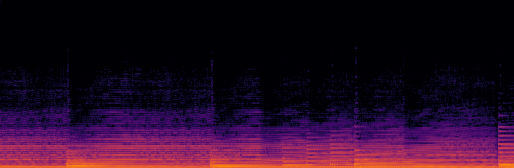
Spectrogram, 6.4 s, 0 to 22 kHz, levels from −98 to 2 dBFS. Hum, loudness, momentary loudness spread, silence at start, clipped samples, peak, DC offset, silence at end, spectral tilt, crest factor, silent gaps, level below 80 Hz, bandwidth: none; -31 LUFS; 7 LU; 0 s; under 0.1%; -16 dBFS; under 0.1%; 0 s; -8.5 dB/octave; 14 dB; none; -64 dBFS; 7.8 kHz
